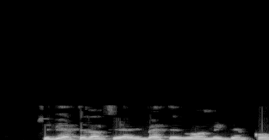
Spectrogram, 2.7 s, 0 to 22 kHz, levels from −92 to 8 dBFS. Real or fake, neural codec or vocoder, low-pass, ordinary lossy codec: real; none; 5.4 kHz; MP3, 24 kbps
